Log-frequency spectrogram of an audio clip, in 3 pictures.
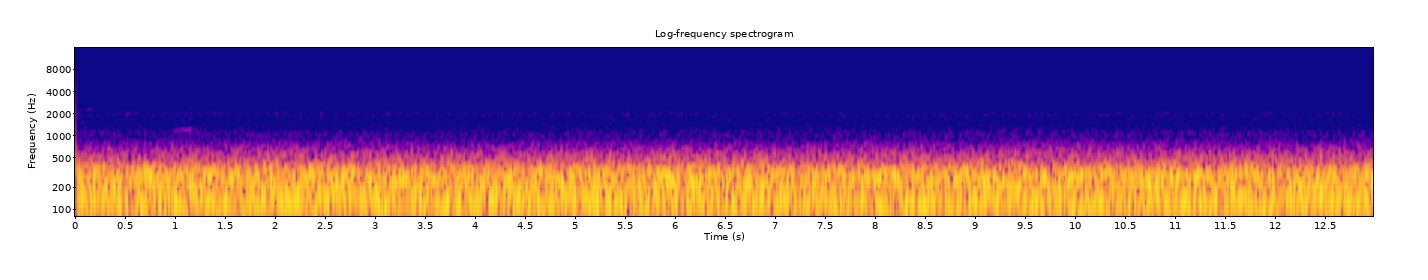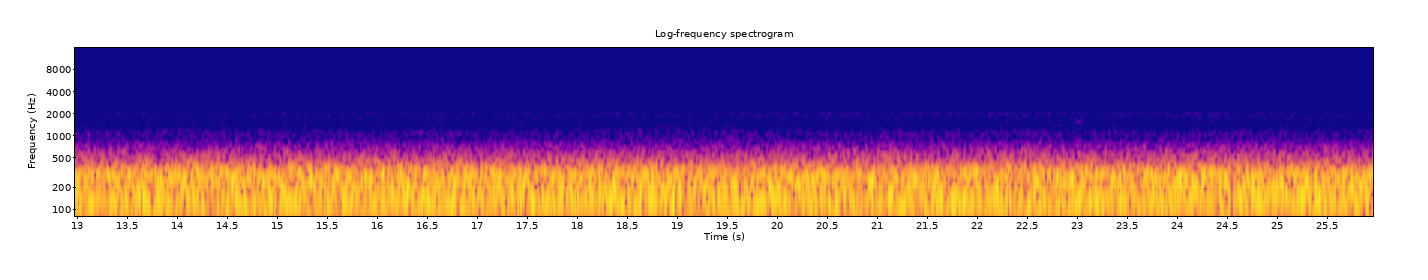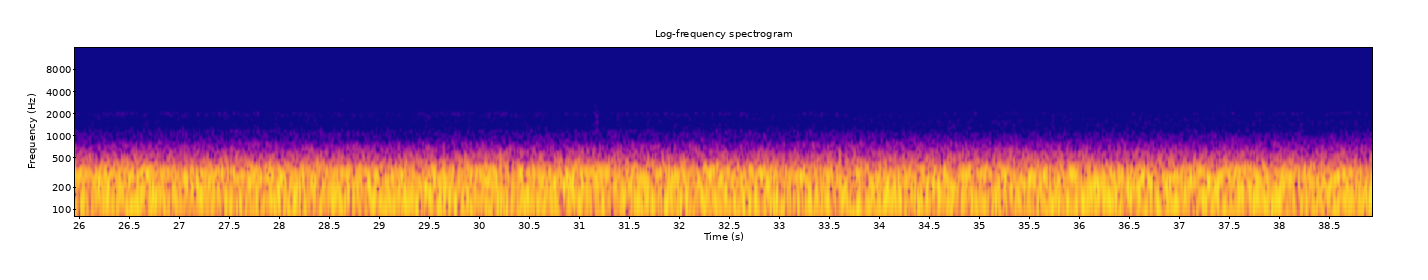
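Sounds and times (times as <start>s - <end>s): faint high whine: 0.0s - 2.4s
airplane cabin engine rush: 0.0s - 38.9s.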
